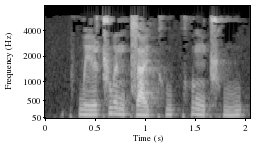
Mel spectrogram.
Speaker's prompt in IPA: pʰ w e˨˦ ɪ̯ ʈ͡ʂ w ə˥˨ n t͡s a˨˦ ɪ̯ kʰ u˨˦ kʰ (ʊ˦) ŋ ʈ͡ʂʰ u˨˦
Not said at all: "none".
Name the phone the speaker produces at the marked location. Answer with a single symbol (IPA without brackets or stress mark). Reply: ʊ˥˨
